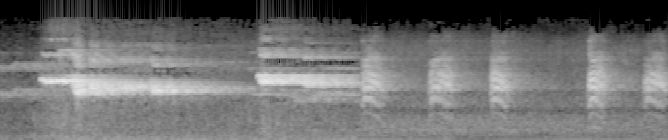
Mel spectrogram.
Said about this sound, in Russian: Кто это картавит над крышей дома? Ворона. Ее не узнать невозможно.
